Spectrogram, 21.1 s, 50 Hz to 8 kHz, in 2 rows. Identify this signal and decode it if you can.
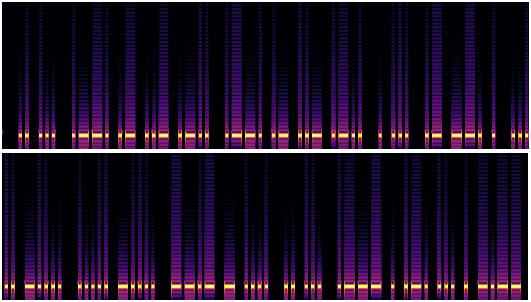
Morse code, heard as a keyed tone, about 18 wpm, 800 Hz. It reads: IS PAUL PAUL ES AGE 56 56 QTH IS JERSEY
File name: Morse / qso-18wpm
